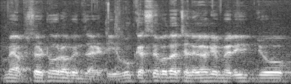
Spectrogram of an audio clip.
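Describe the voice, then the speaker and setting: Male talk show host with a lower voice, asks follow-up questions. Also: steady tone. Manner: brief agreeing backchannels. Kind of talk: interview questions.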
